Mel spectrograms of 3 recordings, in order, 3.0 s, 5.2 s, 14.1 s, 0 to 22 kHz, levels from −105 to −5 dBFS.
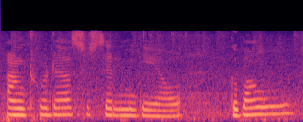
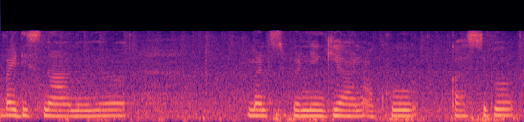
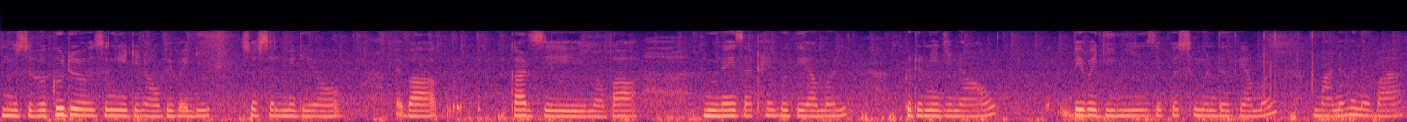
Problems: low volume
